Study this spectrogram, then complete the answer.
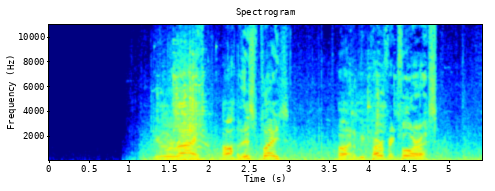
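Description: A horse-drawn wagon creaks and rattles along.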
